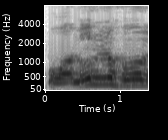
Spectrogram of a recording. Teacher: नून मुशद्दद है तो नून में गुना होगा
